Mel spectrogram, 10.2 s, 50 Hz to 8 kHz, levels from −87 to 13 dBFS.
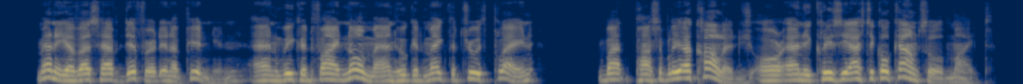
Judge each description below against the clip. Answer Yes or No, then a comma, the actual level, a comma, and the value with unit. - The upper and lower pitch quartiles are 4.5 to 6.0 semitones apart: Yes, average, 4.8 semitones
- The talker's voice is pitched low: No, medium, 150 Hz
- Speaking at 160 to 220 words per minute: Yes, average, 165 wpm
